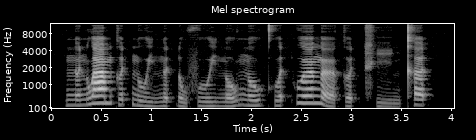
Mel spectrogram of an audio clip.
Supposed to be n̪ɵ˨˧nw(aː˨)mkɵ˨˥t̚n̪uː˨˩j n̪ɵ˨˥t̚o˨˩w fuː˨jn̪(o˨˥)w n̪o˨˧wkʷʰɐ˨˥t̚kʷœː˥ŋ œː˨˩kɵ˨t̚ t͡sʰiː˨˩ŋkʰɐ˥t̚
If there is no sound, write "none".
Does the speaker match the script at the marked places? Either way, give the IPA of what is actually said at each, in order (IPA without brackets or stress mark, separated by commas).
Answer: aː˥, o˨˥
